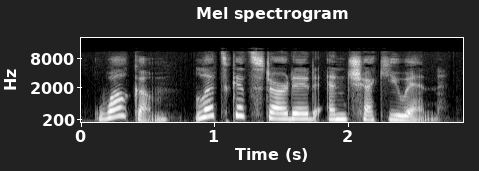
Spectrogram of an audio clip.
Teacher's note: There is a pause after welcome, so the sentence has 2 thought groups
